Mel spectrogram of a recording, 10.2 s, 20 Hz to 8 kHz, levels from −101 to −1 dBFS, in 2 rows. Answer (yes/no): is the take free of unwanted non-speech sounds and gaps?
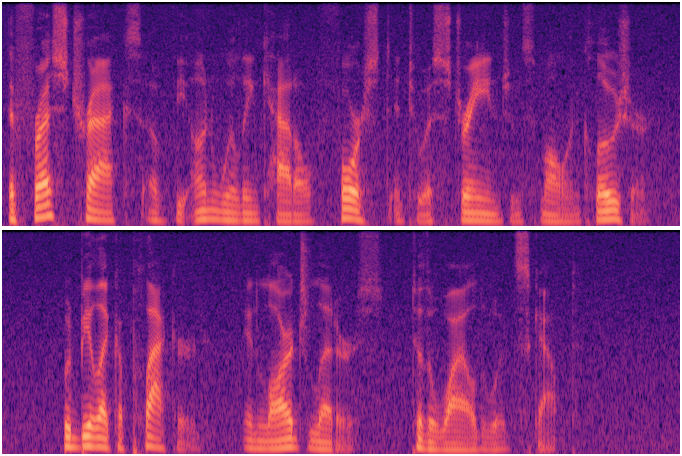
yes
